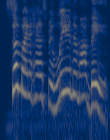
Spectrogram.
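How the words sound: It is said in a big, deep voice.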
